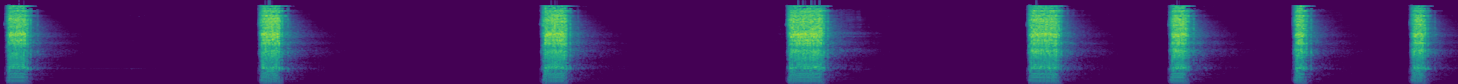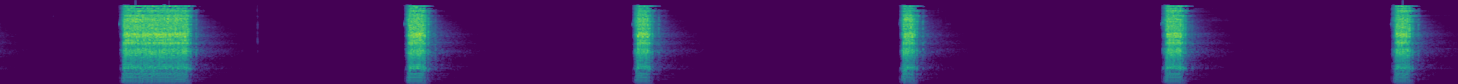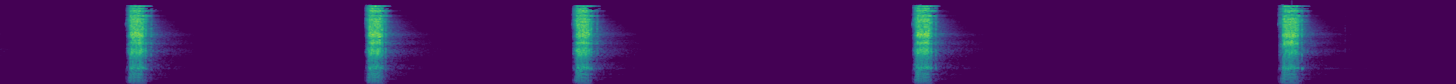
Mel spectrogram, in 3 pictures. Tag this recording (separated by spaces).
scale-and-paint-removal Power-Tool Machine-shop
